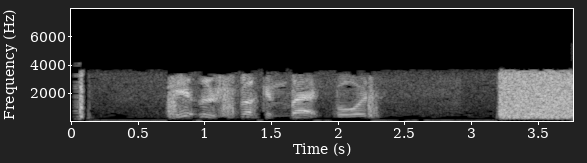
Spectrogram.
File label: Family Radio Service (FRS)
